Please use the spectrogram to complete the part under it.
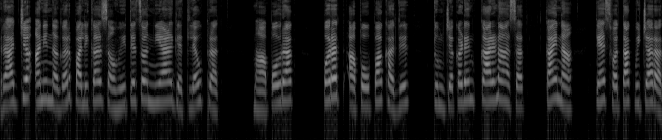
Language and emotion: Goan Konkani, neutral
